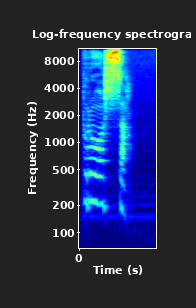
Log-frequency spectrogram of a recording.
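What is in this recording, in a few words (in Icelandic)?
"brosa", Icelandic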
